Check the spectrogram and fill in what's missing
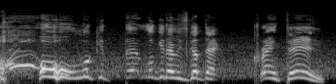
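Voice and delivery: high, excited hold call; wrestling commentator. Real, not acted. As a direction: marvel at the hold, voice way up. Submission hold gets locked in.

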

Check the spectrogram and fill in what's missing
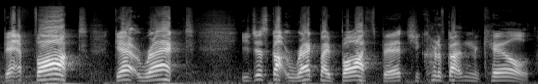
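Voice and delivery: loud, high taunting yell; triumphant trash-talk shout; gloating shout. Real, not acted. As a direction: rub it in their face, loud. Taunting enemy after a kill.

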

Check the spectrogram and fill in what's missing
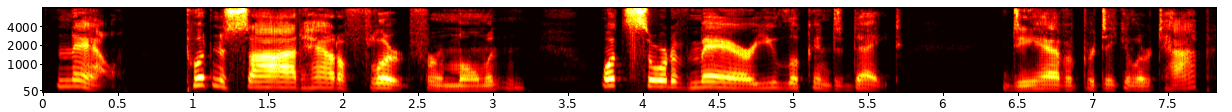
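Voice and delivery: lightly voiced Southern farm mare, frank and friendly; level with her like a blunt country friend; a hint of a drawling Southern mare, teasing; Applejack voice.

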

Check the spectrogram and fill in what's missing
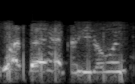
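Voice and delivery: screechy retold scream at held-back volume; imitated screaming. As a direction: act out the man yelling in a high, frantic pitch. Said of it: "running and screaming and yelling".

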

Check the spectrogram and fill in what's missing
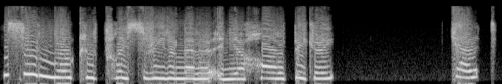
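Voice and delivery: very high, hammed-up theatrical sighing; high melodramatic dearie me; mock disappointment. A narrator's reading. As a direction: put on grand fake disappointment, way up high. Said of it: "affecting the airs of one wrapped in deep disappointment".

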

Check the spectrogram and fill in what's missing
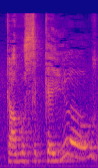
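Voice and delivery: slow Filipino-accented greeting; lightly Filipino-accented, slow hello. Shown as a demonstration. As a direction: stretch Kamusta kayo like a friendly Filipino. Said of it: "Filipino accent".

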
